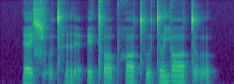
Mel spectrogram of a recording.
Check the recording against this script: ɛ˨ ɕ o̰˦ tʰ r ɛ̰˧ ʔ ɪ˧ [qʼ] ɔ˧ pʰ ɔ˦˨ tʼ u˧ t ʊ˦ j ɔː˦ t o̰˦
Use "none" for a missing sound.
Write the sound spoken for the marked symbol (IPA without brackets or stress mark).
tʼ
